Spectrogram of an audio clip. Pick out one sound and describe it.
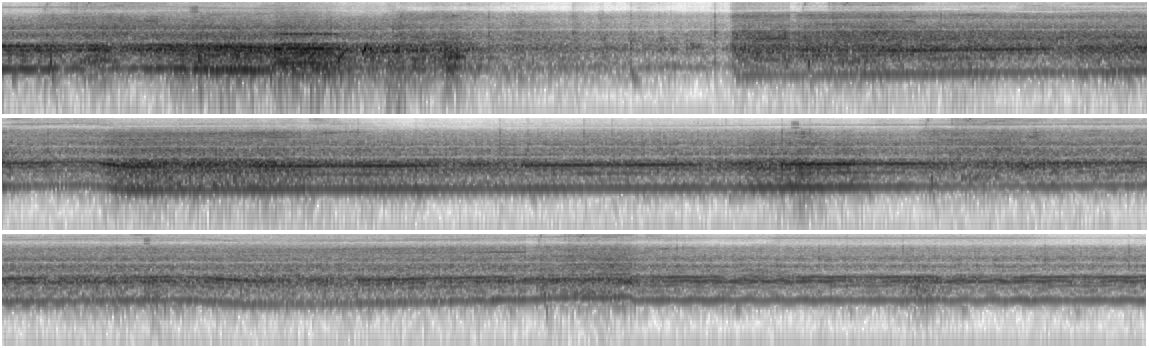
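A car engine accelerates at high speed, its pitch climbing and dropping with each gear shift.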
